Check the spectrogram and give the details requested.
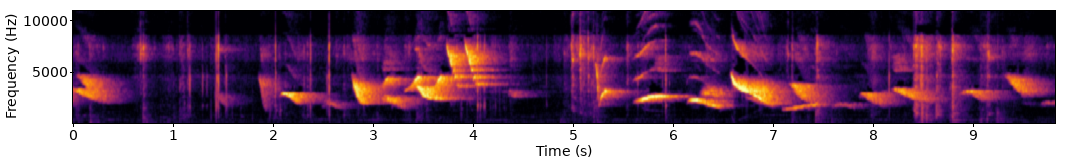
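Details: Phone recording of a caged green-winged saltator from a Brazilian breeder: after a quiet start, a long sequence of loud whistled phrases, many gliding down in pitch, with soft clicks and knocks in the background.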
